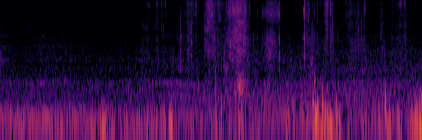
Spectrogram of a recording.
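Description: Footsteps and rustling as someone walks around outdoors holding the recording phone, over a low rumble; the scuffs and rustles begin about three seconds in.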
